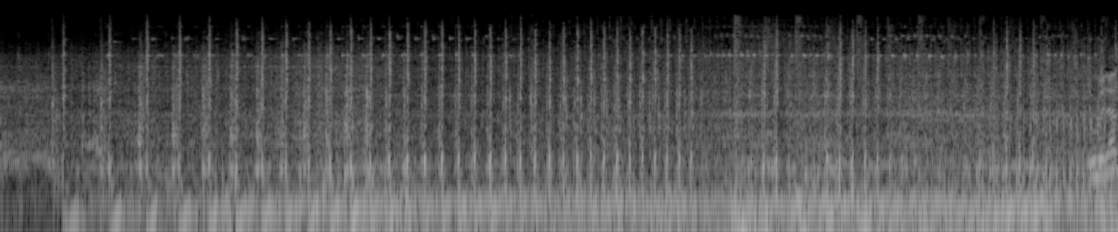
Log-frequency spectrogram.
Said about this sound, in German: wir drehen jetzt mal den Motor an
